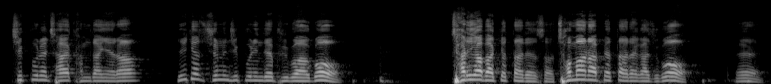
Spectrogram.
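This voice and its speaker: A man giving a sermon-like church lecture, earnestly explaining points and dropping a soft affirming "yes" between phrases. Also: high-pitched. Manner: earnest, explanatory teaching with rhetorical questions.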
